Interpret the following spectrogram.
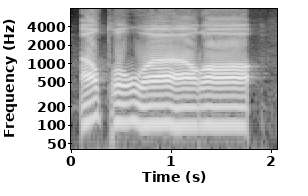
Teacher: ता को मोटा अदा करेंगे और क़लक़ला करेंगे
